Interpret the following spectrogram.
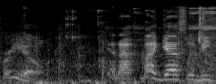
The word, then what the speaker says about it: Creole: They started to make it a 2-syllable word, which is Creole.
